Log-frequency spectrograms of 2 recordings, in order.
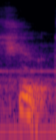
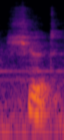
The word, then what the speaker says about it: should: 리을 소리가 안 난다라고 말씀을 드렸었던 기억이 있는데, 자, 여기 L 소리는 리을 소리 없애고, 그리고 O, U 같은 경우는 우 소리 또는 이제 주로 나오는 게 소리도 많이 나오는데, 여기서는 조금 우 소리, should, 이렇게 발음을 해주시면 되겠습니다.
